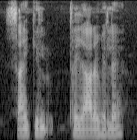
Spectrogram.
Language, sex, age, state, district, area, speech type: Maithili, male, 18-30, Bihar, Samastipur, rural, spontaneous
